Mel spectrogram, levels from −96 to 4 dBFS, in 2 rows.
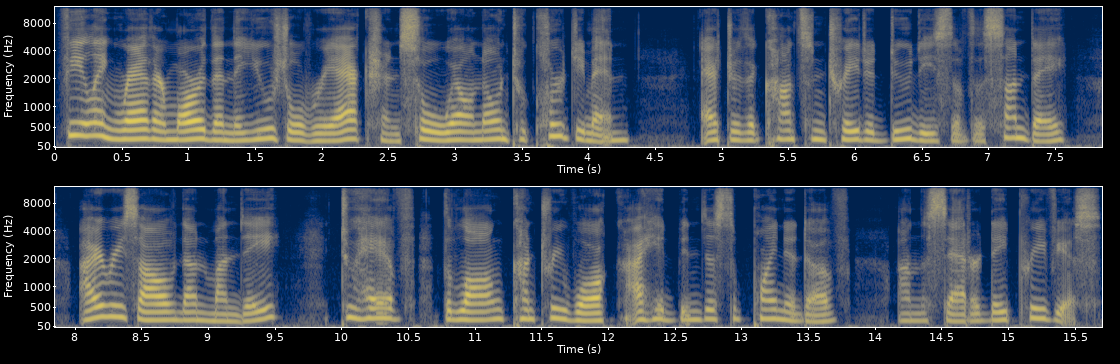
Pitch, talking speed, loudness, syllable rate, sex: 205 Hz, 140 wpm, -18 LUFS, 4.4 syllables/s, female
